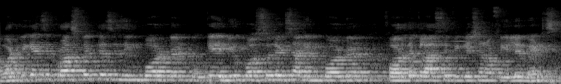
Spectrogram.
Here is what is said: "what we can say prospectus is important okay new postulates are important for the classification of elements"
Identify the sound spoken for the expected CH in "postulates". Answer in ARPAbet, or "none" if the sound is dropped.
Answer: none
